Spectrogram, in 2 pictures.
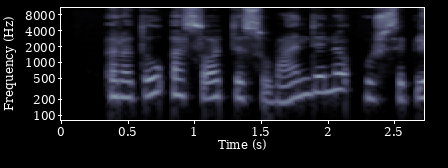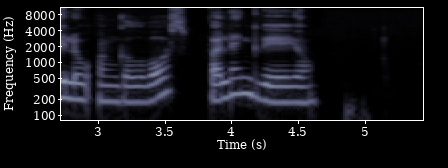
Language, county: Lithuanian, Klaipėda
